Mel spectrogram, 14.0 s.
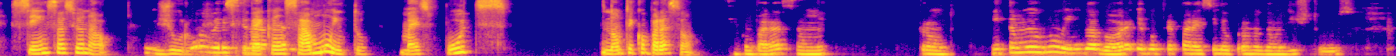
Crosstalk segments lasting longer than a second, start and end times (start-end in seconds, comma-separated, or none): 1.9-3.2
